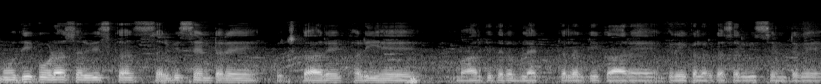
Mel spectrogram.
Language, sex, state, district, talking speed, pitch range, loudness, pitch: Hindi, male, Maharashtra, Mumbai Suburban, 180 wpm, 90-105 Hz, -18 LUFS, 95 Hz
